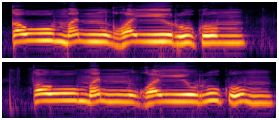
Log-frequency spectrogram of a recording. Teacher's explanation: من تنوین آگے غین آ گیا تو ہم غنہ نہیں کرے.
